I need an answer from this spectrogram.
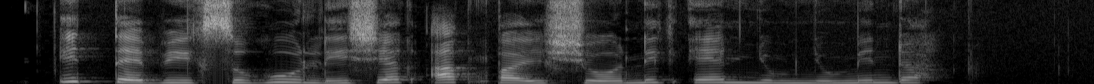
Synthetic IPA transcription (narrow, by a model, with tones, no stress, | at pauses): i˦t̪e˨bi˨ksu˨ɡu˦li˨ʃe˦ka˦k̚pa˨i˨ʃo˨ni˦ke˦nɲu˨mɲu˨mi˦nda˦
